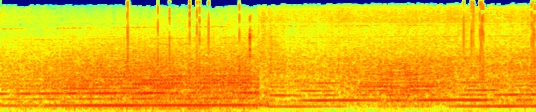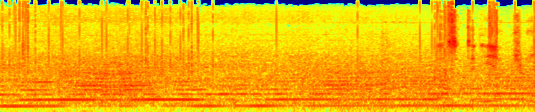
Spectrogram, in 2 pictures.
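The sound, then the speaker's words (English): A race car engine drones loudly and steadily, its pitch dropping briefly at a gear change before holding a sustained high whine as the car accelerates hard out of a chicane into the middle part of the Mulsanne straight. “Hard on the accelerator once again. We go into the middle part of the Mulsanne.”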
